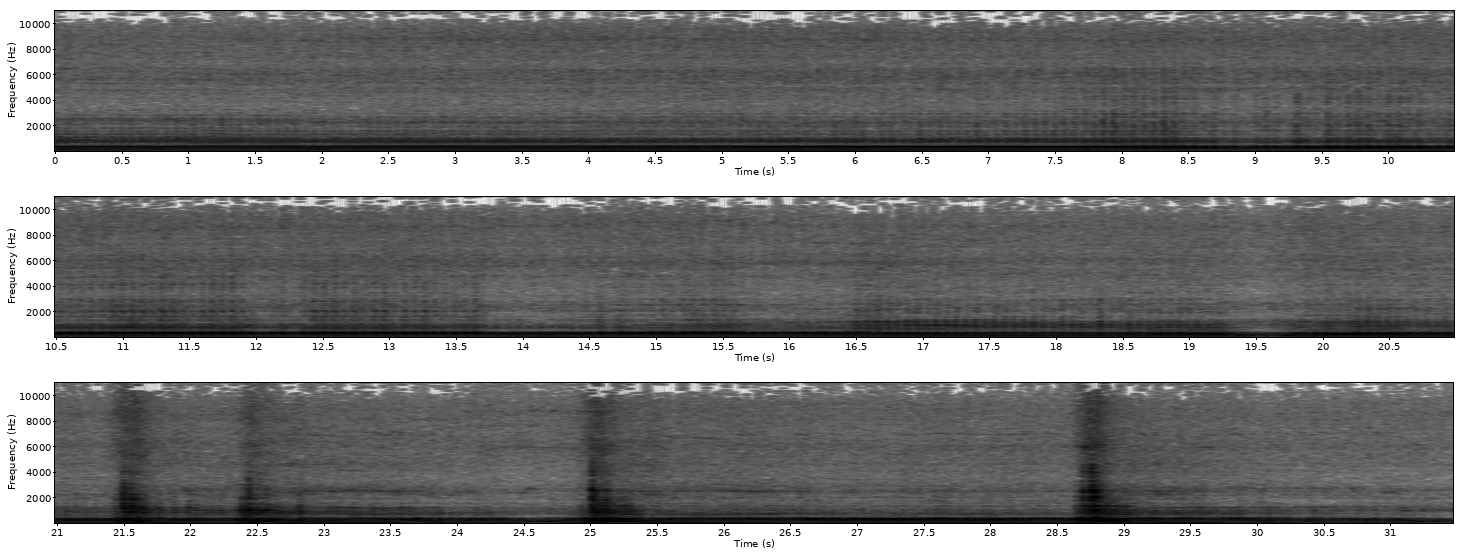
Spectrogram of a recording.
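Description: Modified Subaru Impreza WRX's flat-four engine idling steadily, then blipped four times in quick short surges in the last third.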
